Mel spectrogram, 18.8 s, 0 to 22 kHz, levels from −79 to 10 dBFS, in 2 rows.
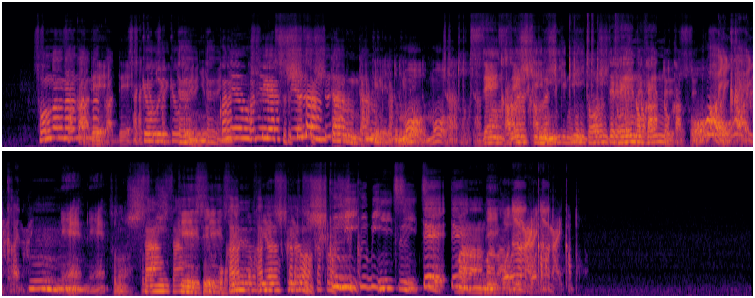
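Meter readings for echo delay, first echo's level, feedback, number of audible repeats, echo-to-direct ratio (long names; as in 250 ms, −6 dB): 57 ms, −3.0 dB, repeats not evenly spaced, 2, −0.5 dB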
